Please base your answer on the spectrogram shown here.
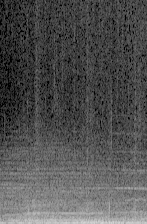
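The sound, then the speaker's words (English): A steady, dense wash of heavy, freezing rain pours down without pause, with a deep low rumble and faint humming tones running beneath it. No voices are heard. “he can't hear much through the downpour.”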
